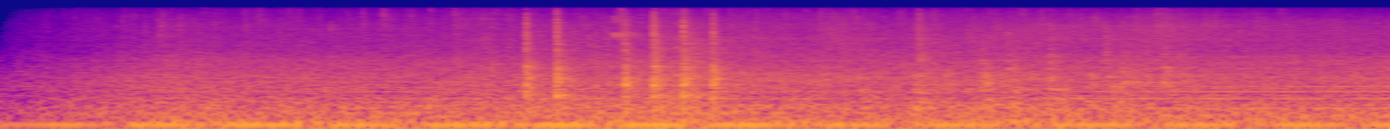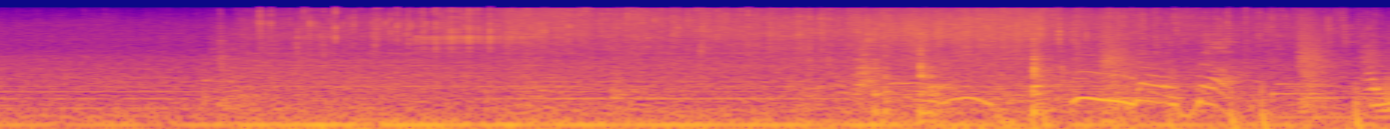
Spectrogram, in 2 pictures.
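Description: Food frying and sizzling on a commercial kitchen range, over a steady low hum. There is a short clatter of metal utensils a few seconds in, and the sizzle grows louder and brighter in the second half.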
